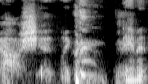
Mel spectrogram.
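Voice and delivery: whispered oh no under the breath; whispered curse. Retold or imitated. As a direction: hiss it quietly to yourself. Retold dismay after fight.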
